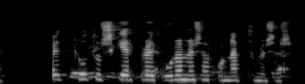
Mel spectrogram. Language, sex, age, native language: Icelandic, female, 30-39, Icelandic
